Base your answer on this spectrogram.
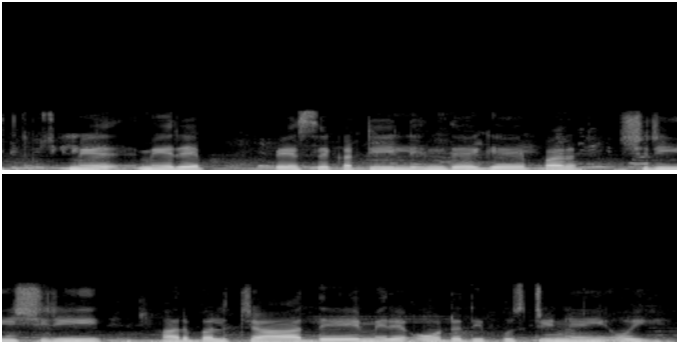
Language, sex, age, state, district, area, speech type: Dogri, female, 45-60, Jammu and Kashmir, Kathua, rural, read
